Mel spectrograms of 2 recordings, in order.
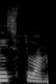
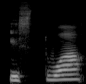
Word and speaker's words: histoire: Because on prononce pas le H. We don't pronounce the H in histoire, no?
